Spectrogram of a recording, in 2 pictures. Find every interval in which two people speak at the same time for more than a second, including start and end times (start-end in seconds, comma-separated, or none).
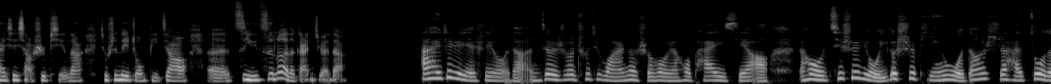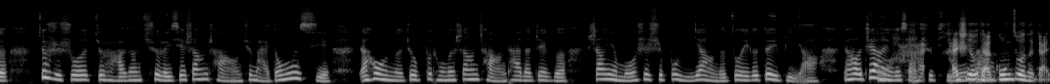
19.2-20.5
